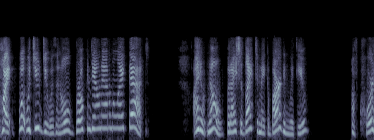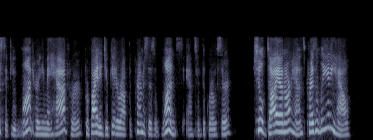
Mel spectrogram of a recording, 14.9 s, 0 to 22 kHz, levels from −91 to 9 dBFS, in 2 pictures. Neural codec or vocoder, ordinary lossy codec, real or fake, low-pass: none; AAC, 48 kbps; real; 7.2 kHz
